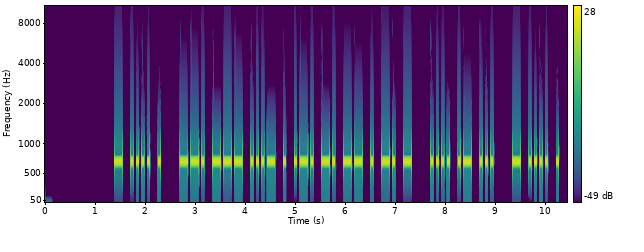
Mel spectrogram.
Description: Morse code, heard as a keyed tone, about 22 wpm, 700 Hz. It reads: THE GOVERNMENT HAS THE
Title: Sentences from Top 1000 Words - Review Part 3 - 22wpm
